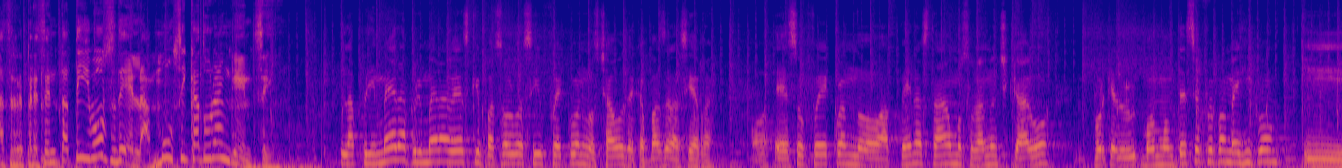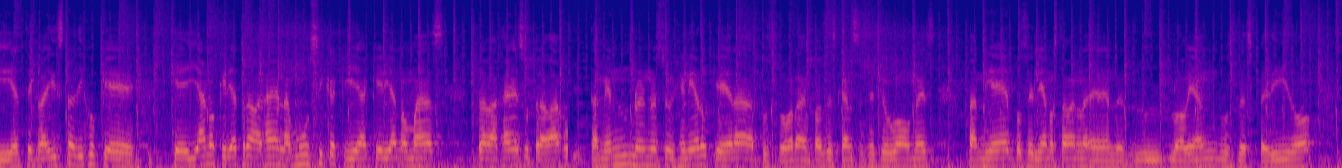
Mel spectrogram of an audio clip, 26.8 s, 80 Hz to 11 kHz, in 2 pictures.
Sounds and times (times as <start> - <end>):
Speech: 0.0 - 2.8, 3.4 - 26.6.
